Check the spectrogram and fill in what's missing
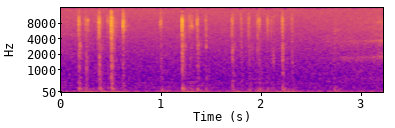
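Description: Quick, light keystrokes on a computer keyboard while entering a name into a box, a close, uneven patter of clicks lasting a few seconds with no talking.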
